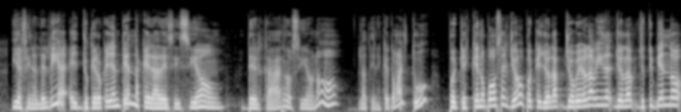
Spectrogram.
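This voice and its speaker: A woman's medium-pitched voice at a fairly quick pace with very wide pitch swings, dry and close with no echo. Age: 40s. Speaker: podcast co-host. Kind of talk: casual chat.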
